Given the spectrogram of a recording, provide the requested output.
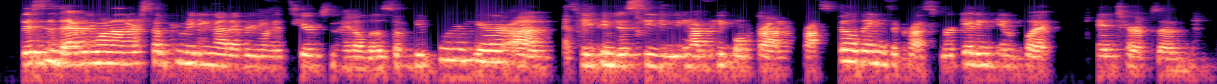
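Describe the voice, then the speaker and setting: A woman speaks in an ordinary speaking voice at medium pitch. Her pace is fairly quick, with ordinary pitch variation. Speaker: teacher presenting subcommittee proposal. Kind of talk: presentation at public meeting. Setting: school committee meeting in library.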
